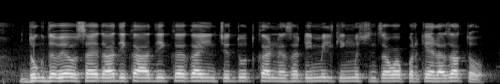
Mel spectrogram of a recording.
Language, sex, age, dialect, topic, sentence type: Marathi, male, 18-24, Standard Marathi, agriculture, statement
